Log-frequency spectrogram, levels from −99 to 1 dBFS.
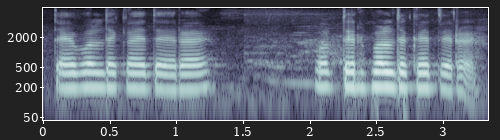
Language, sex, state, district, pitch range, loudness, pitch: Hindi, female, Arunachal Pradesh, Lower Dibang Valley, 185-200 Hz, -17 LUFS, 190 Hz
